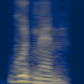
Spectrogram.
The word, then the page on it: goodman: Indian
